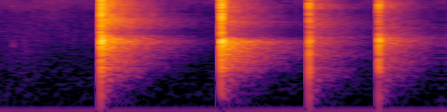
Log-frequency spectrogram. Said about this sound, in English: Yeah, that I feel like that deserved just a little bit of a clap because that was insane.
